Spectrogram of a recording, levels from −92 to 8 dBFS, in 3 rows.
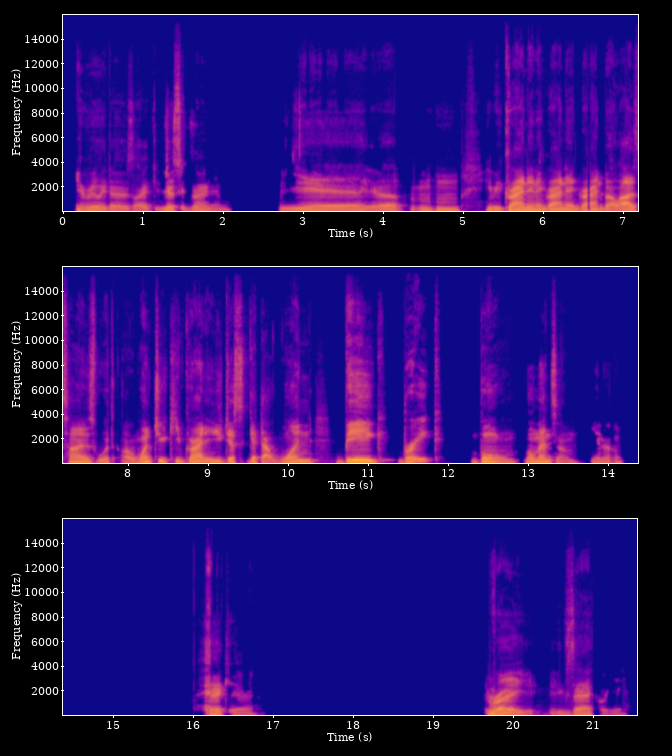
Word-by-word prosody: It - - -3
really 100 -1 -3
does, 85 -2 -7
like, 85 0 -7
just 100 +1 -2
grinding. 85 -4 -9 0.6
Yeah, 95 0 -2
yeah, 90 +1 -3 0.2
mhm. 100 +3 -6 0.3
You'll 95 -1 -4
be 90 - -3
grinding 100 +4 +4
and 95 -2 -1
grinding 100 0 +2
and 90 -1 -4
grinding, 95 +1 0
but 85 - -1
a - - -1
lot 95 +5 +4
of 100 - -4
times 110 0 0
with 95 -1 -5
or 90 - -5
once 110 +5 0
you 125 - +2
keep 110 -1 -5
grinding, 115 +1 +3
you 100 -1 0
just - - -1
get - - -1
that 80 - 0
1 130 +8 +1 0.3
big 140 +3 +8
break. 90 - -1 0.3
Boom. 90 -5 0
Momentum, 90 -8 -2
you 95 - -10
know? 90 +1 -11 1.9
Heck 105 -3 -2
yeah. 80 -1 -12 2.9
Right, 110 -4 +2 0.2
exactly. 95 - -8
95 Hz, 115 wpm, -23 LUFS, 90-105 Hz, 2.9 s, big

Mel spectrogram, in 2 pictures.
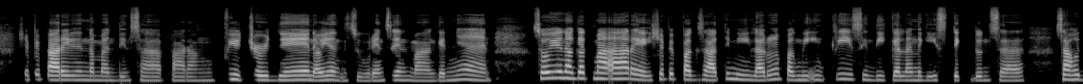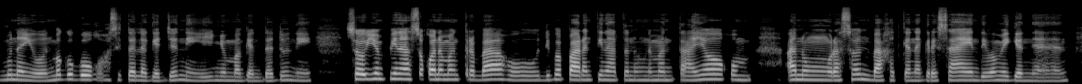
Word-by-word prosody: siyempre 220 +1 -8
para 210 -2 +6
rin 205 -1 -1
naman 190 -2 -4
din 185 - -7
sa 185 -2 -2
parang 180 0 -8
future 215 -3 +1
din 205 +2 +5
o 185 - +2
yun 195 -1 +2
insurance 180 +1 -3
din 200 -1 0
mga 175 -1 -4
ganyan. 210 -1 0 0.5
So 280 0 +5
yun 300 0 +6
hangga't 280 -2 +5
maaari, 260 -6 +6
syempre 245 0 -3
pag 220 -2 +2
sa'tin, 210 +5 0
eh, 220 -3 -3
lalo 195 +4 +2
na 245 - -4
pag 210 -3 -1
may 205 +1 -2
increase 235 +2 -1
hindi 205 -2 -5
ka 200 -1 +1
lang 195 0 -3
nag 190 - -5
i-stick 195 0 -1
dun 190 +1 -6
sa 180 -1 -1 0.3
sahod 225 -2 +2
mo 225 - -4
na 210 -2 +1
yun 170 0 -4
ma 220 - -2
go-go 220 -2 0
mo 215 - -13
kasi 210 0 -4
talaga 190 -3 -2
dyan 200 +1 -5
eh, 175 0 -6
yun 190 0 -7
yung 180 - -10
maganda 170 0 -6
dun 200 +1 -9
eh. 175 - -3 0.4
So 245 -1 +4
yung 250 +1 +2
pinasok 245 -2 +3
ko 230 - +6
namang 230 0 -1
trabaho 215 -2 -1
di 200 - -10
ba 230 +2 -3
parang 210 -2 +3
tinatanong 205 -1 -4
naman 200 +1 -6
tayo 235 +4 0
kung 210 -2 -9 0.3
anong 215 -2 0
rason 235 +3 -1
bakit 195 -1 -2
ka 180 - -4
nag-resign 190 +2 +1
di 180 - -4
ba 190 - -2
may 195 -1 -2
ganyan. 170 -1 -4
205 Hz, 200 wpm, -24 LUFS, 190-225 Hz, 0.5 s, para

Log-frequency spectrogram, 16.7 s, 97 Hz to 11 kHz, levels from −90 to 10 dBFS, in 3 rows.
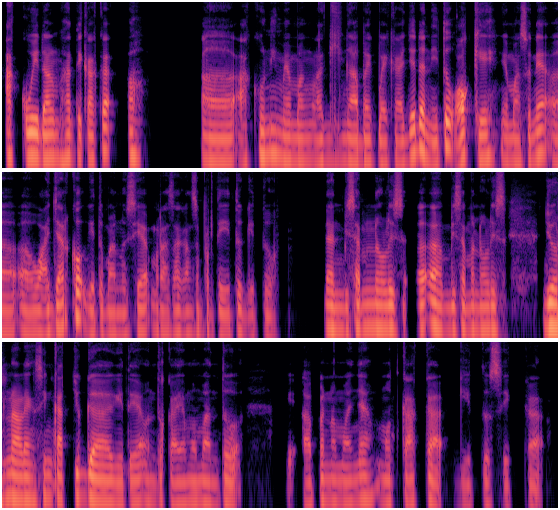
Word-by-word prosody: akui 135 0 +5
dalam 125 0 +5
hati 130 0 0
Kakak, 150 +6 +2 0.2
"Oh, 130 - -2 0.6
eee, 115 -1 +1
aku 110 +6 -2
nih 140 -1 0
memang 115 0 -3
lagi 110 +1 -6
enggak 110 -1 +1
baik-baik 105 0 -4
aja 125 +8 +3
dan 110 - -3
itu 140 - +5
oke." 125 -2 +3
Ya 115 - -5
maksudnya, 115 +7 +1
e 115 - -3 0.2
e 110 - -1
wajar 110 +5 +1
kok 180 -2 +5
gitu, 105 0 -4
manusia 100 +2 -3
merasakan 105 -2 -5
seperti 100 -1 -6
itu, 105 - -9
gitu. 95 -1 -9 0.5
Dan 120 -2 +2
bisa 115 - 0
menulis 125 -2 +2 0.2
heeh, 135 0 +5
bisa 120 +1 -1
menulis, 120 -1 -1 0.4
jurnal 130 -2 +6
yang 115 -2 +1
singkat 120 -1 -1
juga, 120 -5 +4
gitu 105 +1 -4
ya, 115 - -1
untuk 105 - -7
kayak 100 0 -3
membantu, 105 0 -3 0.4
ge - - -12
apa 100 +3 -4
namanya, 110 +2 -4
mood 110 -4 -8
Kakak, 105 0 -2
gitu 100 +1 -11
sih, 95 - -4 0.2
Kak. - - -5
110 Hz, 185 wpm, -24 LUFS, 105-125 Hz, 0.6 s, jurnal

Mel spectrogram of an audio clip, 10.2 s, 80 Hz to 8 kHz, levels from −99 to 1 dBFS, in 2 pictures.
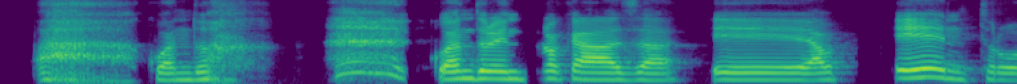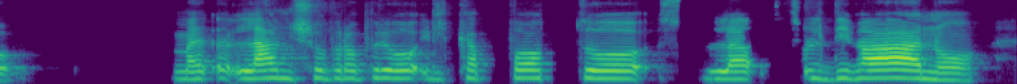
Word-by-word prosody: "Ah!" - - -3
Quando 195 +1 -3 1.1
quando 225 +1 +2
rientro 215 0 0
casa 195 -2 +1
e 195 -1 -1
a 190 +1 0 0.2
entro, 220 -6 +2 0.6
me 210 0 -6
uhm, - - -7
lancio 235 +1 0
proprio 230 0 -3
il 205 -2 -15
cappotto 235 +2 -3
sul 220 -6 -5 0.2
sul 235 -2 -11
divano 230 -5 +5
220 Hz, 100 wpm, -23 LUFS, 195-235 Hz, 1.1 s, divano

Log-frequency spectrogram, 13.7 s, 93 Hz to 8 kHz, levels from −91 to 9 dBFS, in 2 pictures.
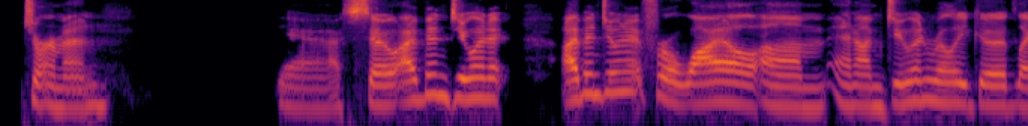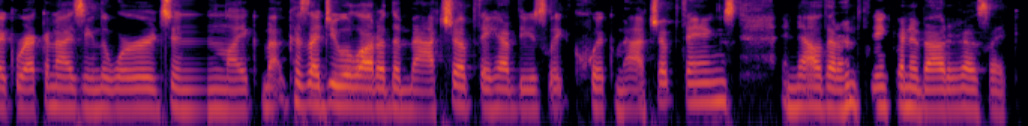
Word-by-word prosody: German. 185 0 -3 1.1
Yeah, - - -15
so 195 -1 +10
I've 230 +3 0
been 285 -1 -3
doing 255 0 0
it 250 - -2 0.4
I've - - +3
been 295 0 -4
doing 305 +2 -4
it - - -5
for 265 - -3
a 220 - -4
while, 210 0 +2
um, 185 -2 -4
and 195 -1 -7
I'm 190 -1 -4
doing 215 +5 -3
really 215 -2 -5
good, 195 -1 -5
like, 180 -2 -4
recognizing 175 -1 0
the 175 0 -12
words 175 +1 +5
and, 170 -1 -13
like, 165 0 -10
ma - - -7
‘cause 210 -1 +1
I 195 - -1
do 195 0 -2
a - - -4
lot 180 -1 -1
of 175 - -7
the - - -5
matchup, 165 +3 +2
they 170 - -9
have 170 -1 -7
these, 170 0 -2
like, 175 - -14
quick 175 -2 -13
matchup 195 +5 -1
things, 215 +1 +2 0.3
and 180 -4 -16
now 180 0 -4
that 180 -2 -5
I'm 195 +4 -9
thinking 185 -1 -8
about 170 -1 -5
it, 170 - -13
I - - -5
was 170 0 +4
like, 165 - -14
185 Hz, 230 wpm, -26 LUFS, 175-210 Hz, 1.1 s, so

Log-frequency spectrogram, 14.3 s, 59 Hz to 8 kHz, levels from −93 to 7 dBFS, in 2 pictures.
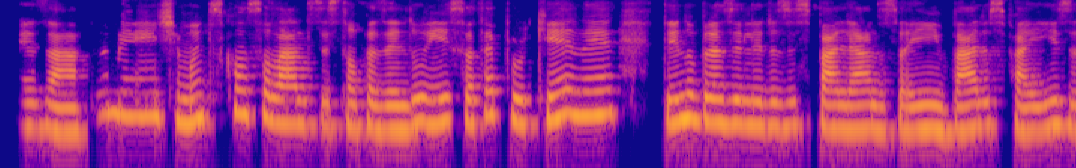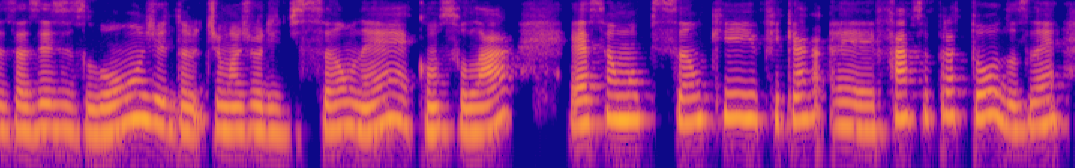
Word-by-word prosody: Exatamente! 250 +9 -1
Muitos 230 +2 +1
consulados 225 -8 +1
estão 200 -1 -4
fazendo 190 +3 +1
isso, 225 +1 0
até 245 +6 0
porque, 240 +3 +1
né, 280 +1 +2 0.3
tendo 230 +3 +4
brasileiros 215 -4 +1
espalhados 185 -3 0
aí 175 0 -1
em 185 -1 +2
vários 190 +3 +1
países, 185 +1 -2
às 180 -2 0
vezes 185 -2 -2
longe 205 +7 +2
do 180 -2 -1
de - - -6
uma 180 -1 +2
jurisdição, 180 +2 -2
né, 215 +7 +1
consular. 180 +4 +1 0.4
Essa 215 +3 +1
é - - +5
uma 245 0 +6
opção 240 -1 -2
que 255 +1 +1
fica, 240 +2 -2
eh, 195 -3 -2
fácil 250 +7 0
pra 270 +1 -1
todos, 255 -8 0
né? 205 +3 -1
210 Hz, 150 wpm, -22 LUFS, 185-245 Hz, 0.4 s, uma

